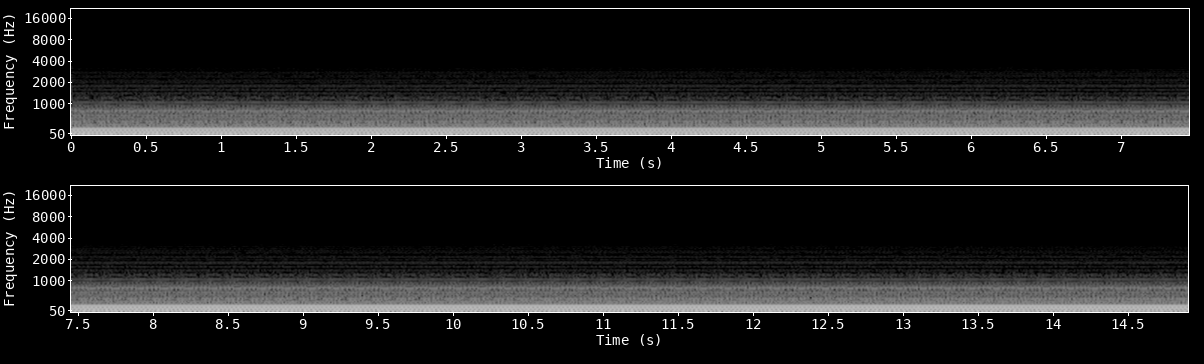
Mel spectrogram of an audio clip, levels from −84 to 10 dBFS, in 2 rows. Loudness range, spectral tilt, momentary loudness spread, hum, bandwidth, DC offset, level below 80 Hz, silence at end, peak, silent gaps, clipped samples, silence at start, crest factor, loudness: 0 LU; -14.5 dB/octave; 1 LU; none; 1.3 kHz; under 0.1%; -20 dBFS; 0 s; -8 dBFS; none; under 0.1%; 0 s; 8 dB; -18 LUFS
